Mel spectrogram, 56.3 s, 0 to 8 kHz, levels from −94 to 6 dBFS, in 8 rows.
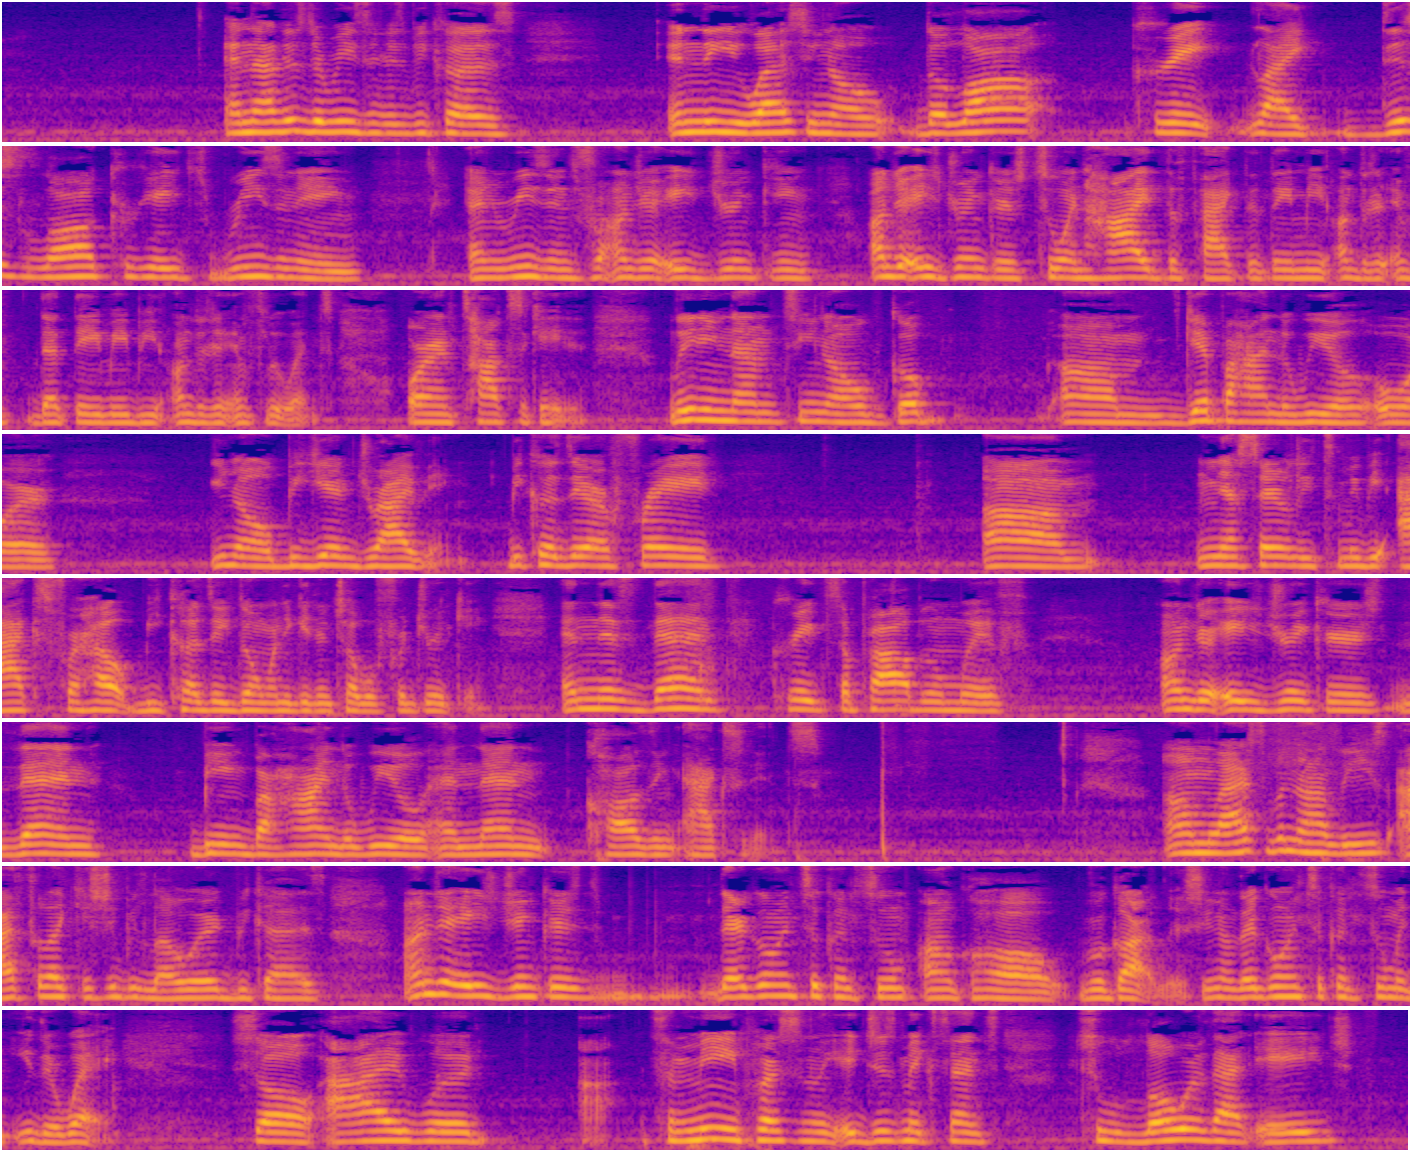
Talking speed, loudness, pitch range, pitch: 155 wpm, -17 LUFS, 175-205 Hz, 190 Hz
